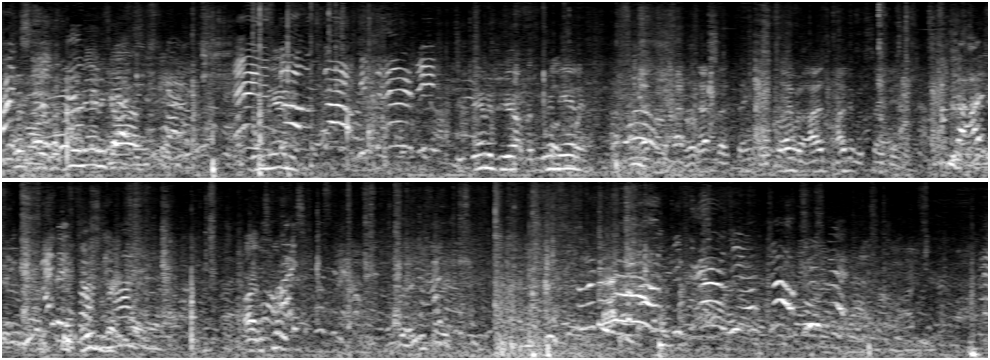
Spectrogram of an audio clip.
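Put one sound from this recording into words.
A crowd of children and adults chatter and call out outdoors nearby.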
